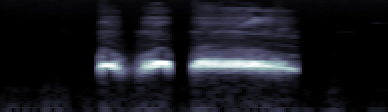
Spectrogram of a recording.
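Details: Spotted dove call used as a trapping lure: two short cooing notes, then a long burry, vibrating coo that slides gently downward. Quiet background.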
